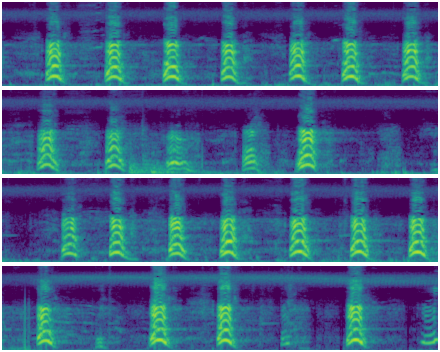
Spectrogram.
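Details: Bully x Dogo Argentino crossbred dog giving long runs of short, deep barks about every half second. A brief pause and a low scuffle break the run midway, then barking resumes while a thin, high electronic whine starts near the end.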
